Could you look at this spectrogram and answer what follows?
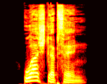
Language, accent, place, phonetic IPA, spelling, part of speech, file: German, Germany, Berlin, [ˈoːɐ̯ˌʃtœpsl̩n], Ohrstöpseln, noun, De-Ohrstöpseln.ogg
- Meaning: dative plural of Ohrstöpsel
